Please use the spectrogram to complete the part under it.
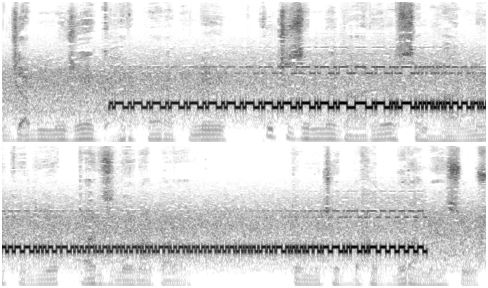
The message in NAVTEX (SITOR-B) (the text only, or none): AQUAMAN IS MISSING AND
